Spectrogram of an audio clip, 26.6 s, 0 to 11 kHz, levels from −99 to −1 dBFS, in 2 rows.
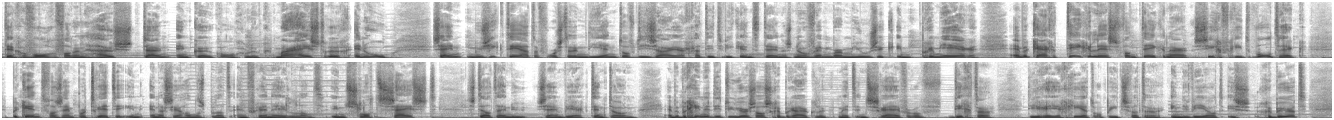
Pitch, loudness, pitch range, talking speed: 115 Hz, -25 LUFS, 100-135 Hz, 175 wpm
